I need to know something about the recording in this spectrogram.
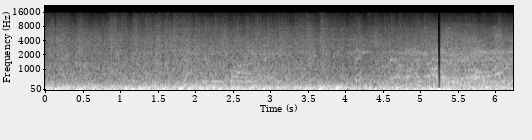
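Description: Flamethrowers roar.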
